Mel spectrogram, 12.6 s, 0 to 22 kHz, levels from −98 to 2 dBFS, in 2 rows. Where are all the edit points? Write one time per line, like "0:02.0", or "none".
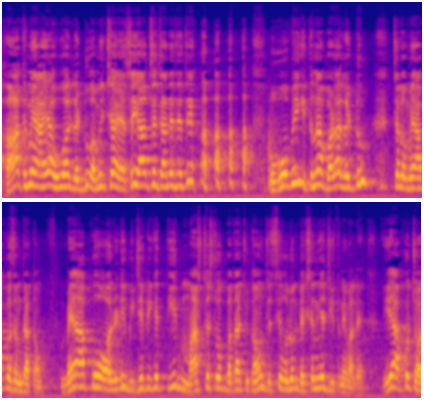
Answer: none

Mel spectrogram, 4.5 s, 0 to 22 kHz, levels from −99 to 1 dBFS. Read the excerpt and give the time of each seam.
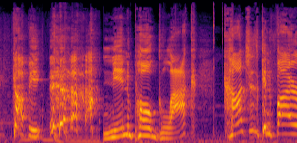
0:01.5

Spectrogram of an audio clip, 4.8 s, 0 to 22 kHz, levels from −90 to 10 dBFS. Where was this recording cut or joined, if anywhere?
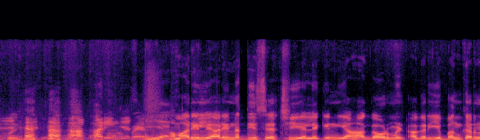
0:01.5

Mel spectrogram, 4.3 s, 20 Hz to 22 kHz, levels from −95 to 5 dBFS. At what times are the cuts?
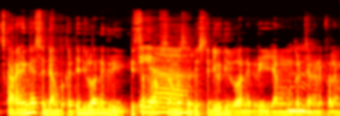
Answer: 0:01.6

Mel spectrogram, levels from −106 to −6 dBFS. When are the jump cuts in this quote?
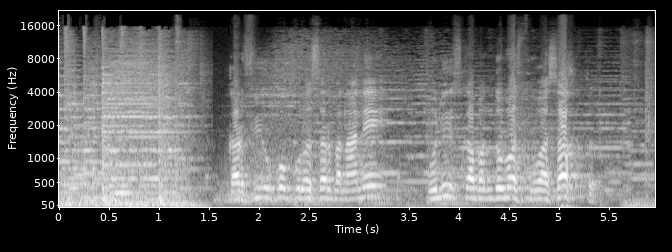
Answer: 0:01.3

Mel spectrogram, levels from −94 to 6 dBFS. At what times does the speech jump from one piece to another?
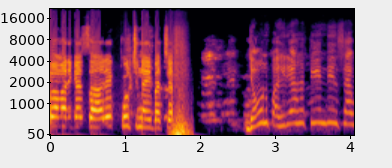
0:01.6

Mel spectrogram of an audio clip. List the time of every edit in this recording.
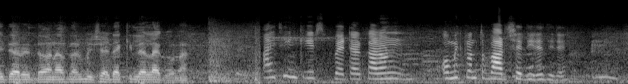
none

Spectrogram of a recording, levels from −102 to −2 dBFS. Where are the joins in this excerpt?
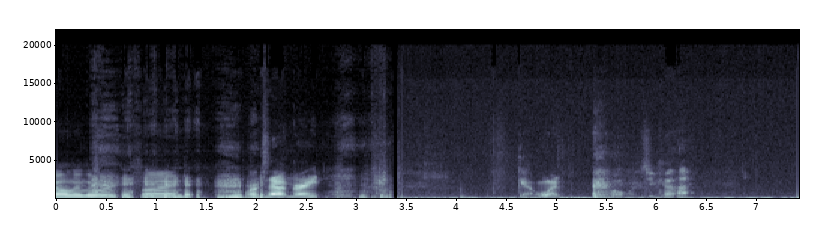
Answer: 0:03.4

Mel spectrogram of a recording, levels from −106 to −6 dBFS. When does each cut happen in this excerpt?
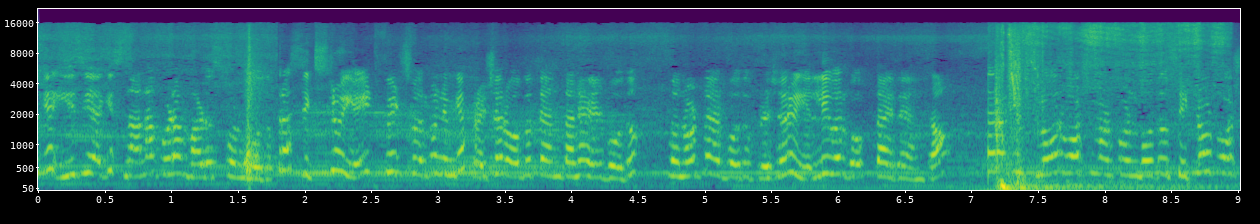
0:01.8
0:07.1

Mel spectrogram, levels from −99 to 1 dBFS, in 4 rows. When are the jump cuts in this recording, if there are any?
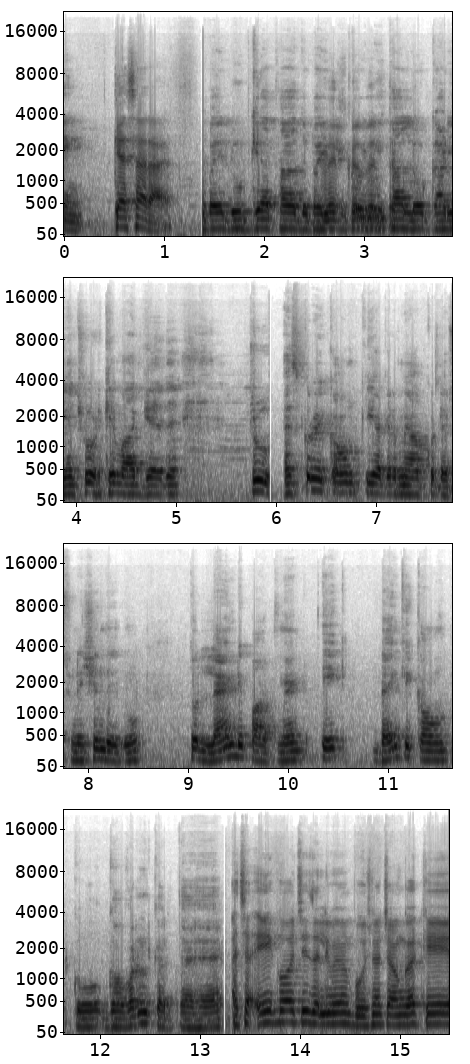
0:01.4
0:06.0
0:13.2

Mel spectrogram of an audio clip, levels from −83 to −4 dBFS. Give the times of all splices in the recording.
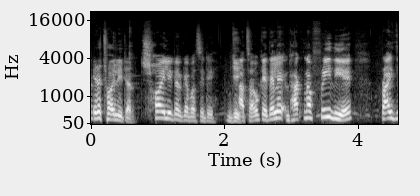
none

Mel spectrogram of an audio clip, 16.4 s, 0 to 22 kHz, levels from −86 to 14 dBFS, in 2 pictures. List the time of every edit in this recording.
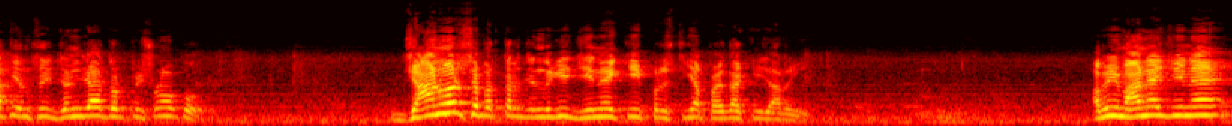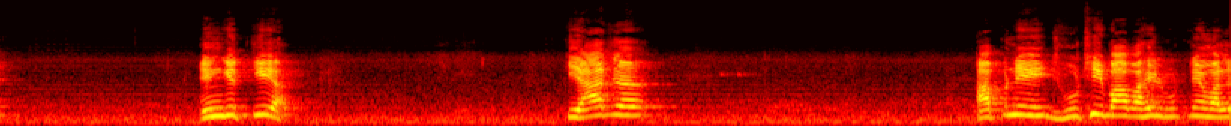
none

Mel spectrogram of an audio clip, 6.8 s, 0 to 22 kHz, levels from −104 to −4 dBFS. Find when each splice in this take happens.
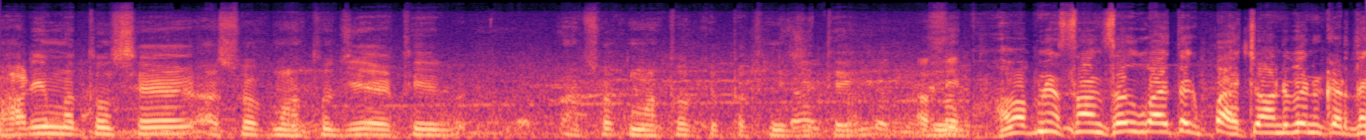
0:04.8

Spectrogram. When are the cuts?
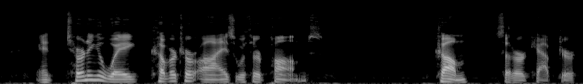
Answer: none

